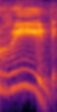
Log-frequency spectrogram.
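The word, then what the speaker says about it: read: করছি আমি পাস্টে, আর রিড উচ্চারণ করছি আমি প্রেজেন্টে।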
